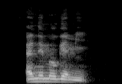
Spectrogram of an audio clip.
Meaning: anemogamy
- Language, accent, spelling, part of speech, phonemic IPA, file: French, France, anémogamie, noun, /a.ne.mɔ.ɡa.mi/, LL-Q150 (fra)-anémogamie.wav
